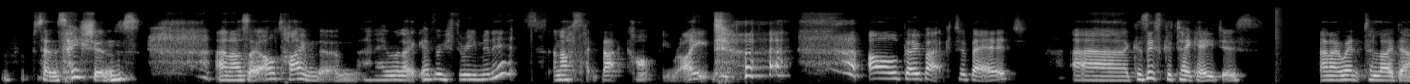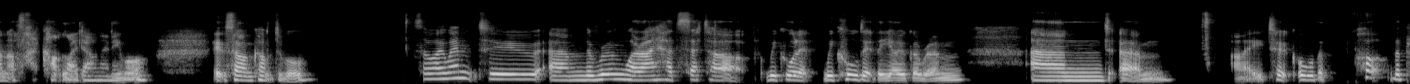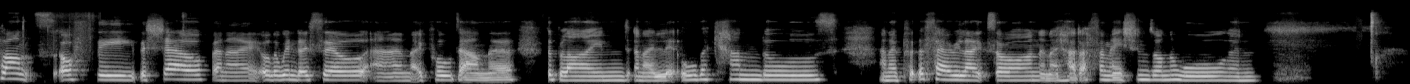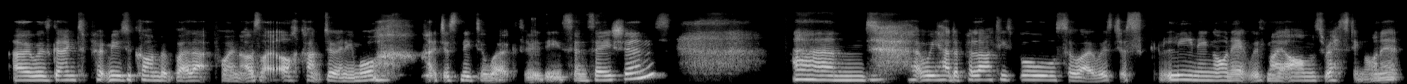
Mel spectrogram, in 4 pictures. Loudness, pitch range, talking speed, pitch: -19 LUFS, 195-230 Hz, 175 wpm, 210 Hz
